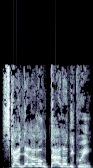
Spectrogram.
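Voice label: fear grenade, IT; mohaa; dialogue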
